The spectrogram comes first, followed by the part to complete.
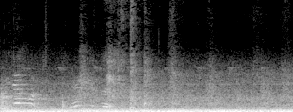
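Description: Indistinct voices talking over a steady low rumble and hum.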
